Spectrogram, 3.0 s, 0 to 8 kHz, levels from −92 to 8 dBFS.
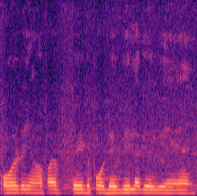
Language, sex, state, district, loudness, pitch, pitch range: Hindi, male, Uttar Pradesh, Shamli, -13 LUFS, 140 Hz, 135-145 Hz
